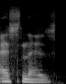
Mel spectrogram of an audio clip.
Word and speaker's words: SNES: yes and he asks I swear I've heard Americans call it the s Nez yes maybe I'm maybe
